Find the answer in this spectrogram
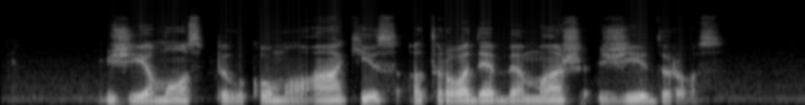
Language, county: Lithuanian, Vilnius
